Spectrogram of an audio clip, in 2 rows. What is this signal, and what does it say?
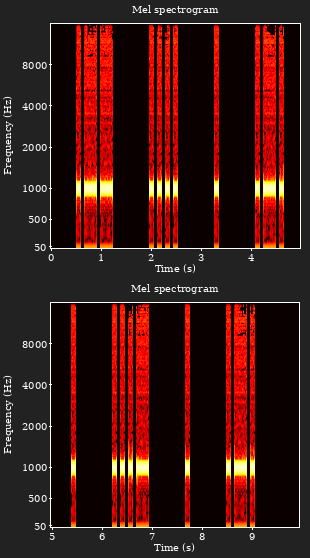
Morse code, heard as a keyed tone, about 15 wpm, spaced as for 8 wpm, 1000 Hz. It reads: WHEREVER
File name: qotdfiles / 8wpm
